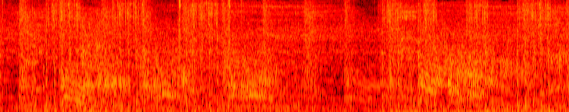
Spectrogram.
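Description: Rapid, continuous automatic turret gunfire from the video game Dead Sky rattles off in dense bursts throughout, loud and unbroken.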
